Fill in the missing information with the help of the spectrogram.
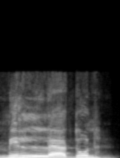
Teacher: নুন সাকিনের পর এদগামে বিলা গুন্নার হরফ লাম এসেছে তাহলে গুন্না ছাড়া মিলায় পড়তে হবে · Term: ইদগামে বিলা গুন্না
